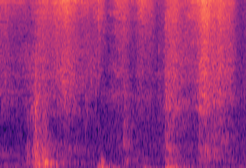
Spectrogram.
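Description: Plastic shopping bags rustling and crinkling as they are handled, with three soft knocks spread through it.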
